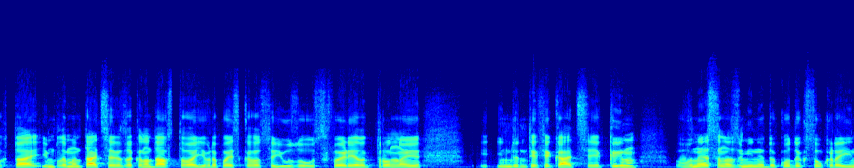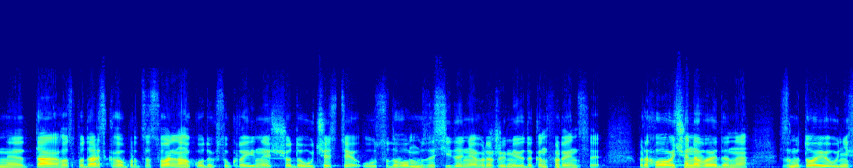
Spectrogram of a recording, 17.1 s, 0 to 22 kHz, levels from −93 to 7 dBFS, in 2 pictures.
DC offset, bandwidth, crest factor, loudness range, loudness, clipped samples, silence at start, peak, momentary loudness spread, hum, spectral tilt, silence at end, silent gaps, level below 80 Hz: under 0.1%; 13 kHz; 22 dB; 4 LU; -35 LUFS; under 0.1%; 0 s; -14 dBFS; 11 LU; none; -4.5 dB/octave; 0 s; none; -76 dBFS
